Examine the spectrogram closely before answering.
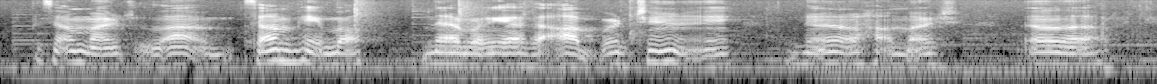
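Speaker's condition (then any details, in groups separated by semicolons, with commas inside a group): ALS; 57 years old, adjustable bed, no power wheelchair; breathing machine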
